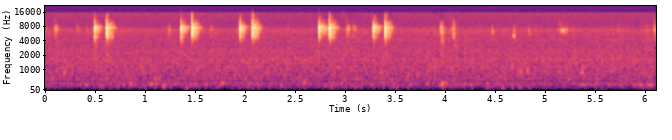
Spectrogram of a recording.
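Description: Computer mouse clicks while working in Power BI, a series of sharp paired clicks repeating every half second or so, close and quiet over a faint background hum.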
